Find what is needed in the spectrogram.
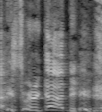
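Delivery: high, laughing through tears; barely able to speak for laughing; laughing hard. Real, not acted.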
